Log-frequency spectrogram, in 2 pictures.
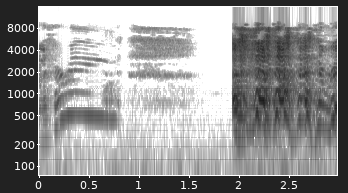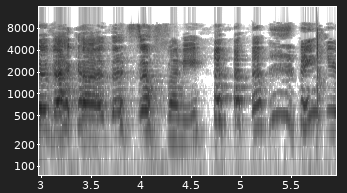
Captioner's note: laughs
